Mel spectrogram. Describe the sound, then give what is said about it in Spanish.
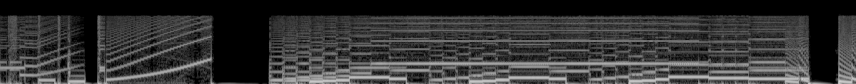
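Bright 8-bit chiptune jingle from a Mario video game, played when Mario reaches the castle and the flag is raised: a rapid rising slide like a flag dropping down a pole, then a bouncy square-wave fanfare that climbs and ends with a short flourish. “voy a ponerle a Pony que ponga la musiquita de Mario llegando al castillito y levantando la bandera.”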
